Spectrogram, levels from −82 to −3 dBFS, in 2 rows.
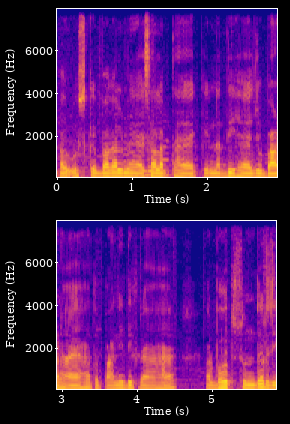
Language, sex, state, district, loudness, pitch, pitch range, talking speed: Hindi, male, Jharkhand, Palamu, -17 LUFS, 135 Hz, 130-140 Hz, 225 wpm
